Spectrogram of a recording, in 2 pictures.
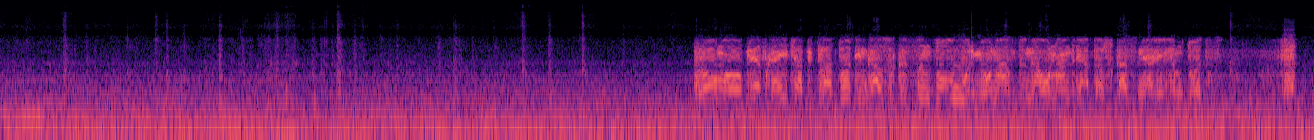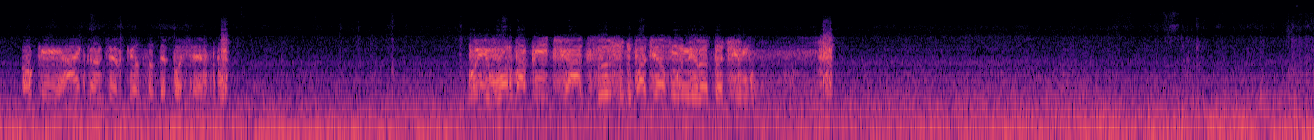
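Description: Tyres crunch over snow.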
